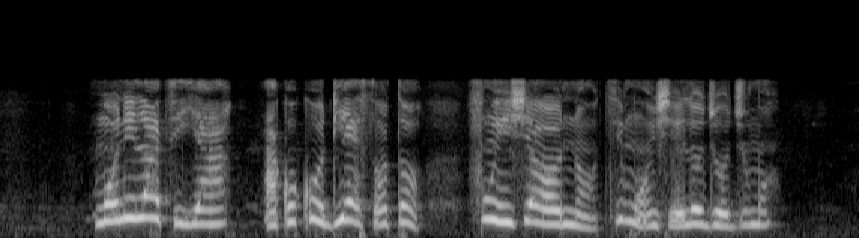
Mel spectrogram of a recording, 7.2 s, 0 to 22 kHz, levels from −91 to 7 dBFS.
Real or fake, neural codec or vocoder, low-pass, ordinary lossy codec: real; none; 5.4 kHz; none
